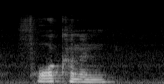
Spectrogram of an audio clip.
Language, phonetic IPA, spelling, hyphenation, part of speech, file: German, [ˈfoːɐ̯ˌkɔmən], vorkommen, vor‧kom‧men, verb, De-vorkommen.ogg
- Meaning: 1. to appear, to occur (in a given location or situation) 2. to occur, to happen (with some regularity) 3. to seem, to appear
